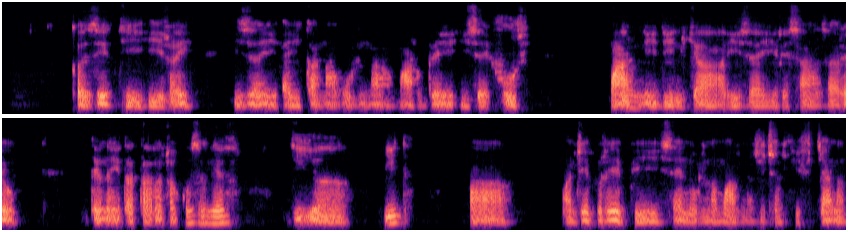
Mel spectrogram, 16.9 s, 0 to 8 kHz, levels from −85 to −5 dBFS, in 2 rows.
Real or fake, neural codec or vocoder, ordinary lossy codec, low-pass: fake; vocoder, 22.05 kHz, 80 mel bands, HiFi-GAN; AAC, 48 kbps; 7.2 kHz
